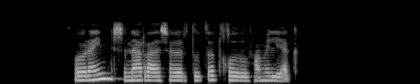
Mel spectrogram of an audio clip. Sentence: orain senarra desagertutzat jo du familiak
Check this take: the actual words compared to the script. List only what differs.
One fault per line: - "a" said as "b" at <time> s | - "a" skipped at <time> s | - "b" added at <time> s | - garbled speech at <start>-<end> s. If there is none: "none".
none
